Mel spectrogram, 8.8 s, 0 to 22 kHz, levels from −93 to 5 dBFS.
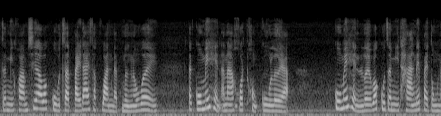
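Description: All the way through, the speech sounds plainly rough and grainy, with noise filling the gaps between harmonics and nothing above 11.6 kHz. That's likely low-delay AAC compression, AAC-ELD at a rate that fits 32 kbps, whose short frames can't resolve pitch harmonics cleanly.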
